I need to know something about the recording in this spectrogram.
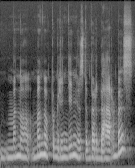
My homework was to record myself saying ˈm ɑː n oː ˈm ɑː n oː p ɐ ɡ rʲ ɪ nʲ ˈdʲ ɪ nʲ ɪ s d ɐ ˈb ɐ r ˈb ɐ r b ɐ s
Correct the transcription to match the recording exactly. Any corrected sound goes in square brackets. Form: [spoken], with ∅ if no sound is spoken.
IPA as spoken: ˈm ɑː n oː ˈm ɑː n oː p ɐ ɡ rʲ ɪ nʲ ˈdʲ ɪ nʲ ɪ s d ɐ ˈb ɐ r [ˈd] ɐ r b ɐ s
